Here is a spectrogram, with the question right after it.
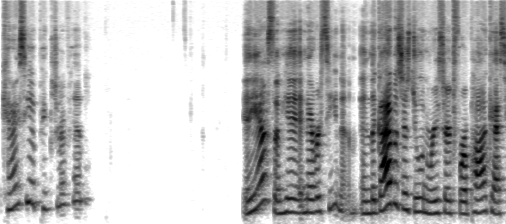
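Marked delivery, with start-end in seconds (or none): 0.0-1.0 higher, quick quoting of the guy; lightly voiced asking guy; mild quote voice. Podcast host asks to see a photo, lightly voiced. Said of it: "The guy said".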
